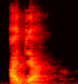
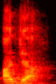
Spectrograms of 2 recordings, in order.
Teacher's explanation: you remember i don't pronounce the r it's ja sound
